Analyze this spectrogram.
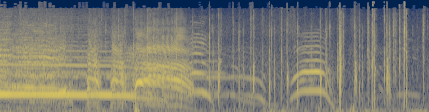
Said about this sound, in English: I think we deserve to give ourselves a big round of applause, guys.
